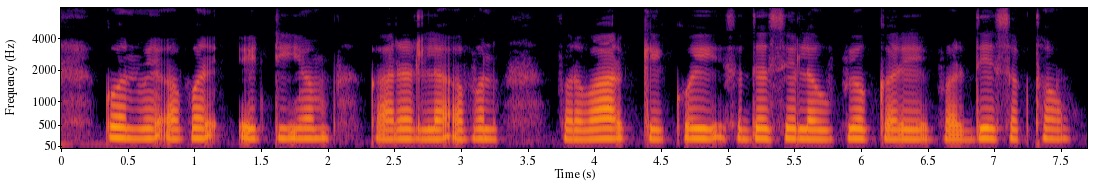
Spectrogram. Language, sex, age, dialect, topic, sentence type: Chhattisgarhi, female, 25-30, Northern/Bhandar, banking, question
